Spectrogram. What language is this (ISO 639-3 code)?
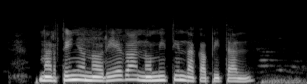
glg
